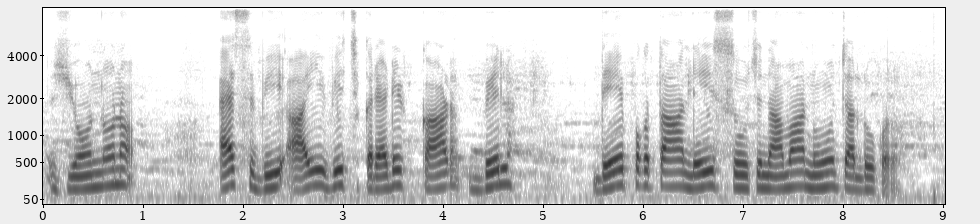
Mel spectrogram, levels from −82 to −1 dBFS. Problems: continuous background conversations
